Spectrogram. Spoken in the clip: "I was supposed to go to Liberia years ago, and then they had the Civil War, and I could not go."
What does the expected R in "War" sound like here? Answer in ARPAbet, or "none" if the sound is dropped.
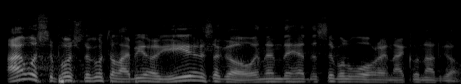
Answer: R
